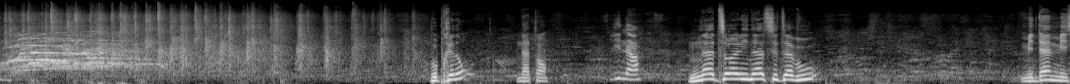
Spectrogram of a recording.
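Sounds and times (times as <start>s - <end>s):
audience applauding: 0.0s - 4.5s
speech: 4.3s - 8.3s, 10.2s - 10.6s.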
